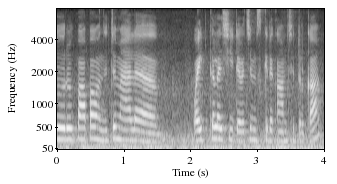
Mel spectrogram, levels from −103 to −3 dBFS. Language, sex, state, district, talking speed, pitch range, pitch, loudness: Tamil, female, Tamil Nadu, Namakkal, 165 wpm, 215-245 Hz, 235 Hz, -17 LUFS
